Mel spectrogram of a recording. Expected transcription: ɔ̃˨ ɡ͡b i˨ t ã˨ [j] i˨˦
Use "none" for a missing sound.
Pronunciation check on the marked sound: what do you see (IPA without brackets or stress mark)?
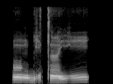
j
